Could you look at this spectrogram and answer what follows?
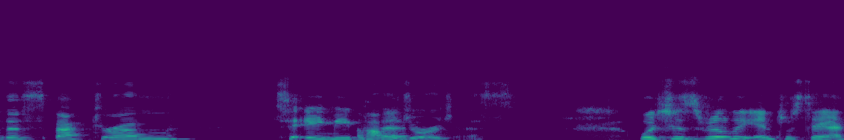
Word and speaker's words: Papageorges: Yes, Papageorges. Okay, perfect. I wasn't sure if you now pronounced the S or not.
